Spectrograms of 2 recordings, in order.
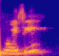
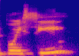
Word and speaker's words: Boise: I think you could tell that I'm not because I called it Boise instead of Boisey. Actual actual local boyians say you're not from here because you say it wrong.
